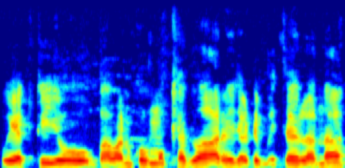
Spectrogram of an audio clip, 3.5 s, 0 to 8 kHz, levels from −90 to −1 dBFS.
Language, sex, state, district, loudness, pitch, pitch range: Garhwali, male, Uttarakhand, Uttarkashi, -15 LUFS, 135 Hz, 130-140 Hz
